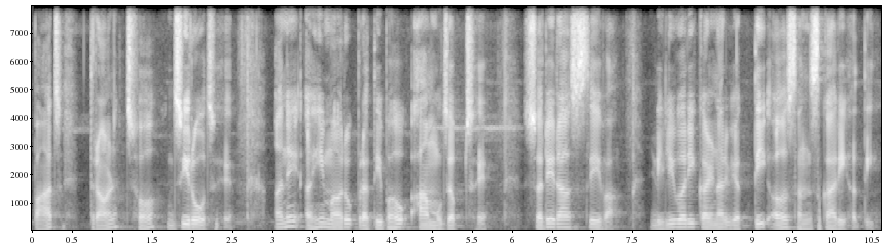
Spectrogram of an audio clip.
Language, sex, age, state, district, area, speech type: Gujarati, male, 18-30, Gujarat, Anand, urban, read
